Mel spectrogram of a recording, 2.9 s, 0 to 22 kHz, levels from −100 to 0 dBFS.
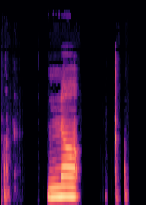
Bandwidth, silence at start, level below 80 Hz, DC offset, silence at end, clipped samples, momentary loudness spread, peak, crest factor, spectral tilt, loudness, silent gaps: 5.8 kHz; 0.1 s; -62 dBFS; under 0.1%; 0.4 s; under 0.1%; 25 LU; -2 dBFS; 14 dB; -10 dB/octave; -12 LUFS; 0.50-0.94 s, 1.67-1.85 s, 1.91-2.00 s, 2.18-2.29 s, 2.44-2.48 s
